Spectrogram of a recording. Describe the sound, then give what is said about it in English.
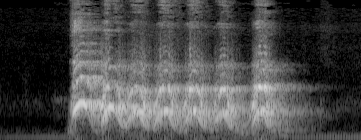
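A dog barks loudly in a quick, continuous run of about half a dozen rough barks lasting roughly two seconds, with a low steady hum in the background, as Albuquerque Police Department officers announce their presence. “Hey, puppy.”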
